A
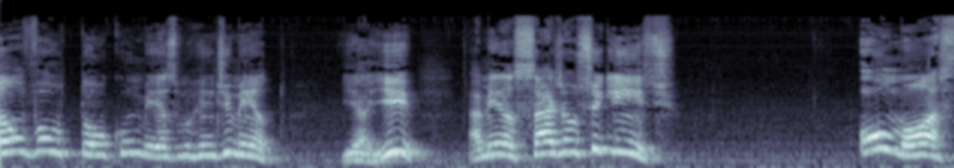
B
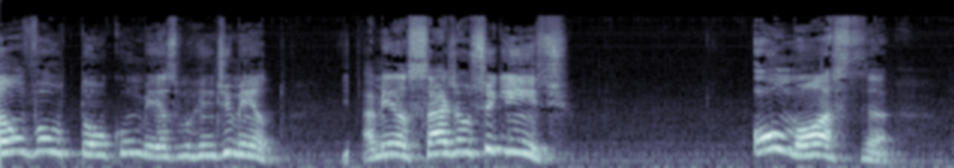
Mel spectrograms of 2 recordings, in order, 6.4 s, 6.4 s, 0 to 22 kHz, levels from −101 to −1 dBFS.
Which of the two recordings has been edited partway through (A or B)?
B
